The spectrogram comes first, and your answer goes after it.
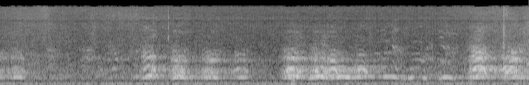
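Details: Other domestic dogs barking during a walk in Poland, probably wanting to talk to another dog; a few short barks in bursts around one, two and three and a half seconds, with footsteps and outdoor background noise.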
